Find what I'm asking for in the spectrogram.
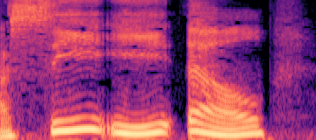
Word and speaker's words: Celsius: 但是我们一般呢习惯用的是这个 Celsius 摄氏温度来表示我们日常的一个体温的感觉，把这个摄氏这个词啊给大家拼一下 CELSIUS CELSIUS Celsius，它的发音是 Celsius。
